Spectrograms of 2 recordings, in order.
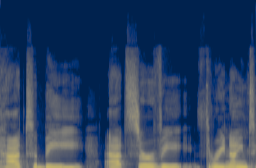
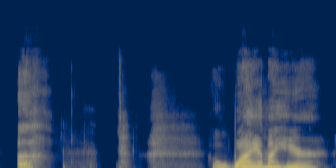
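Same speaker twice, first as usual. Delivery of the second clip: mock delivery dripping with contempt and resentment; 3 semitones lower than usual. Retelling how Chris showed up to the police, imitating Chris's resentful disdain. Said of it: "with such resentment and disdain".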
